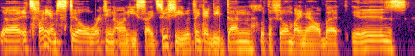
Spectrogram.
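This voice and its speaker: A man's voice: fairly low pitch, normal speed, slight background noise, rough recording. A man with a nasal, sniffly voice from a cold, explaining his filmmaking in a rambling, conversational way as an interview guest. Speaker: guest, writer-director.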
